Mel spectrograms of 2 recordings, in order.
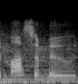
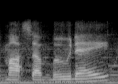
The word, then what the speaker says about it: Masamune: Trigger where you found the legendary sword the masam moon which I believe is actually pronounced the masamune but I hate that pronunciation I think it's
